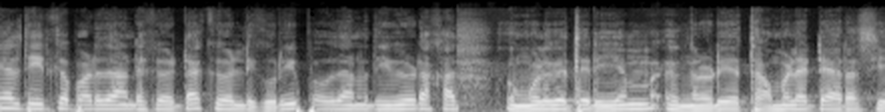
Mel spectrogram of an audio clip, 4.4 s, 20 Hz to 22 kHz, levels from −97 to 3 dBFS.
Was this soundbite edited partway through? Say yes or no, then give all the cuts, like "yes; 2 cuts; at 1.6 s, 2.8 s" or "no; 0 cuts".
yes; 1 cut; at 2.3 s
